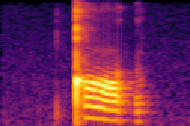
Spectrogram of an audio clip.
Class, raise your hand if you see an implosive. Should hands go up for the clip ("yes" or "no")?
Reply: no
